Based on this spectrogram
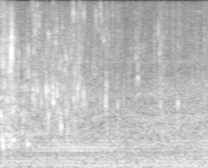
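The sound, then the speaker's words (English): Soft, continuous lapping of calm, flat, slightly rippled sea water at Kitts Beach in Vancouver on a calm, windless, slightly overcast and mild January morning, a steady low wash with faint scattered splashes and trickles, unbroken, with no voices. “The ocean is flat, just a bit rippled in places.”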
